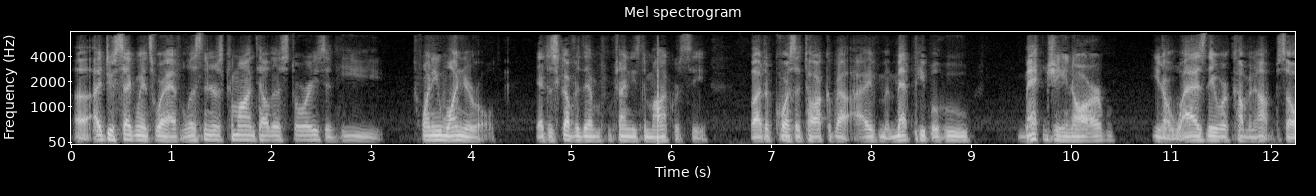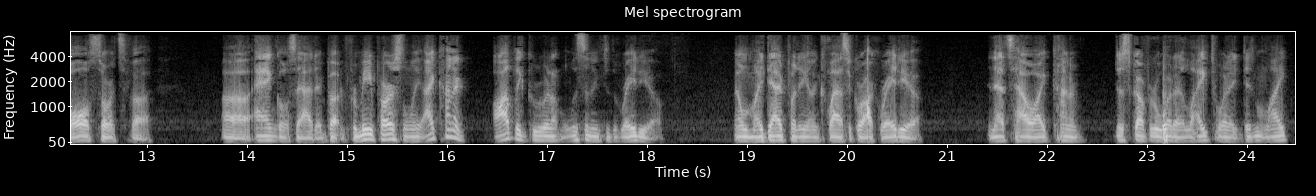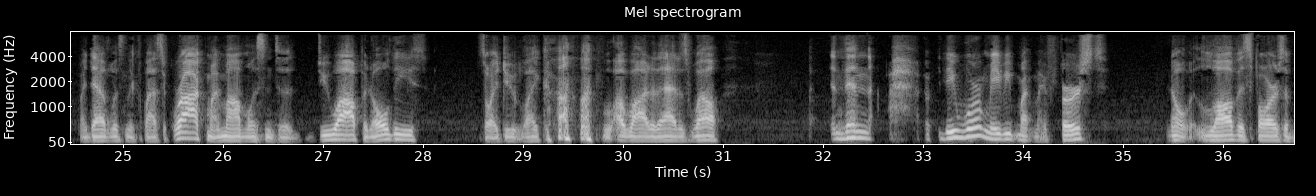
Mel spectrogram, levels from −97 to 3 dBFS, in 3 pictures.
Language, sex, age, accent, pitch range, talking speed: English, male, 40-59, American, 100-120 Hz, 210 wpm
